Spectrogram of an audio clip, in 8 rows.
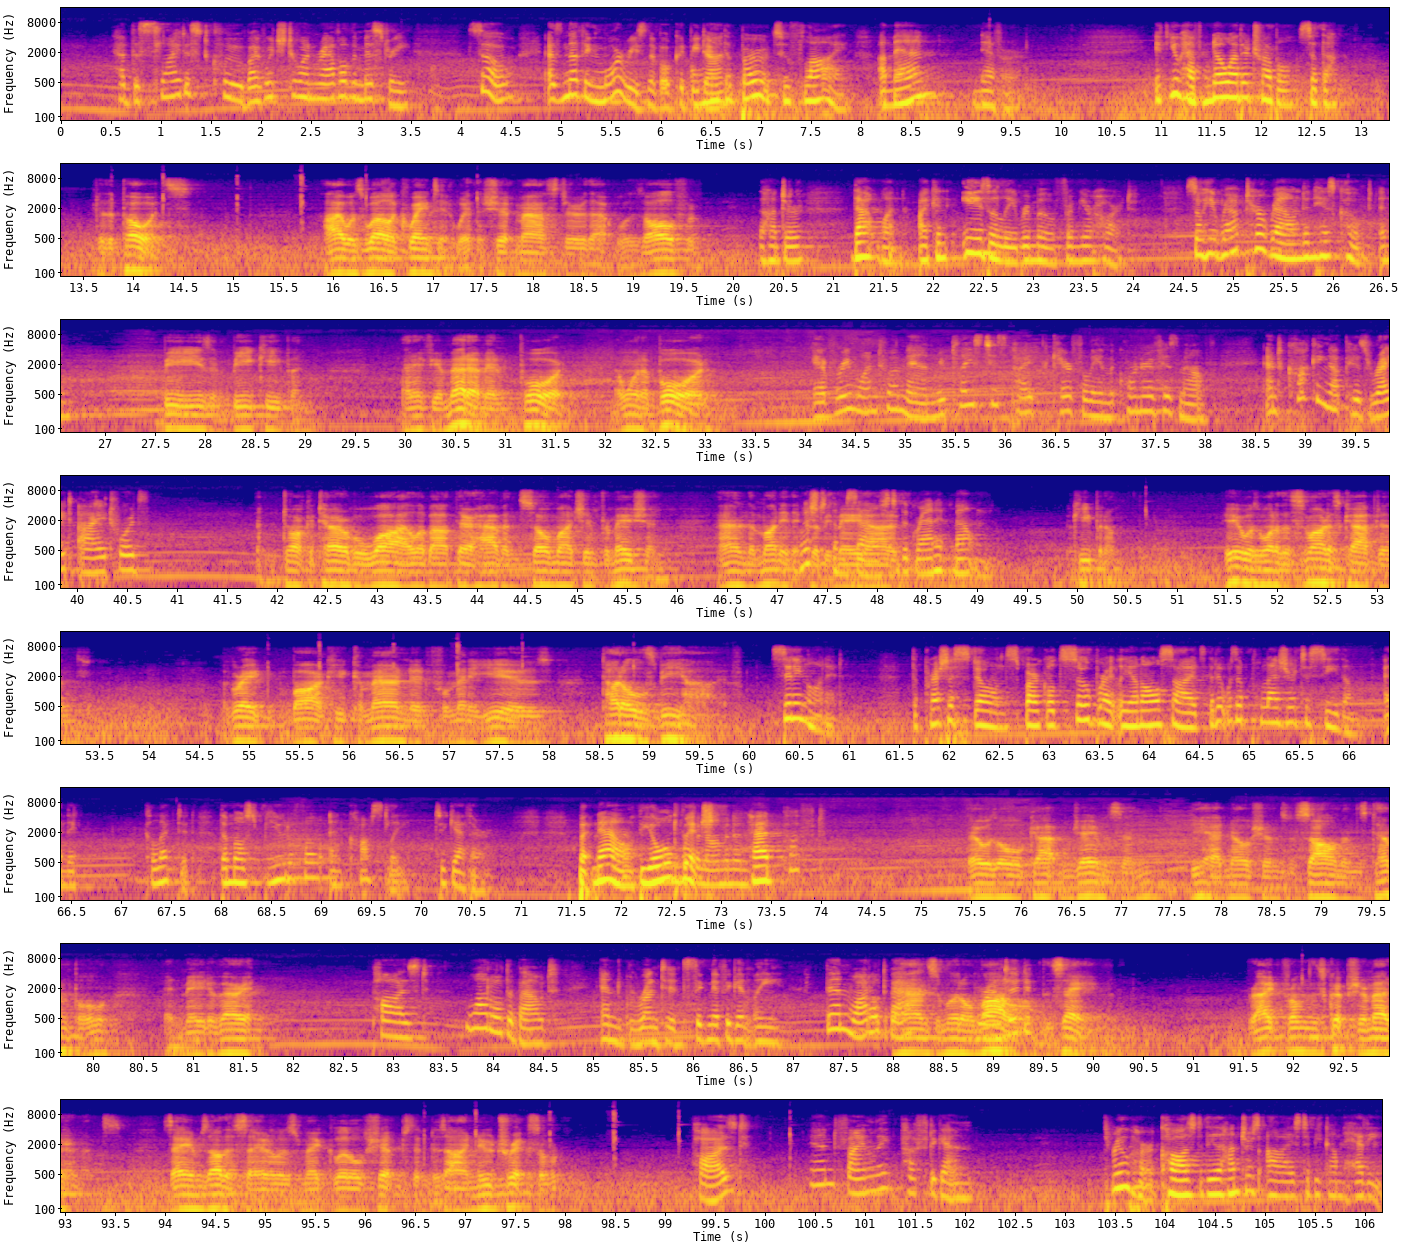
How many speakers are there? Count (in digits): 3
